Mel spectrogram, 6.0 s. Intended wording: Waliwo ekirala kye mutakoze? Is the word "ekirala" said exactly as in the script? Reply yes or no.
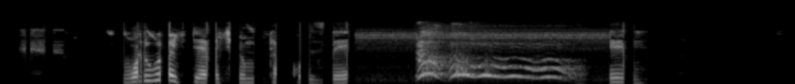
yes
